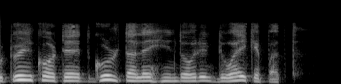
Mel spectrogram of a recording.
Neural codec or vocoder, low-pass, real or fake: codec, 16 kHz, 0.8 kbps, ZipCodec; 7.2 kHz; fake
